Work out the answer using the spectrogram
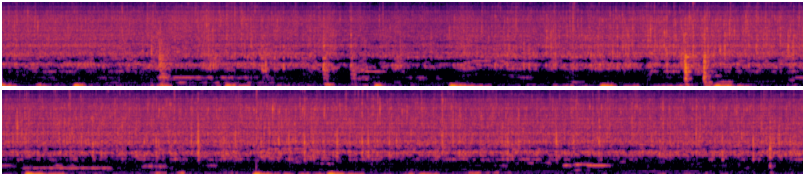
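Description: Garlic spinach sautéing in a nonstick frying pan over a gas flame: a steady sizzle of frying, with scattered soft low thuds.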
